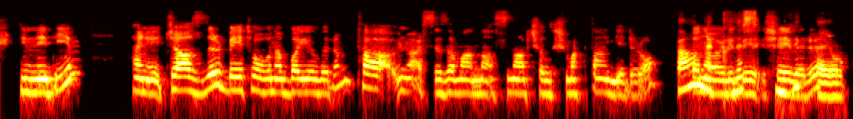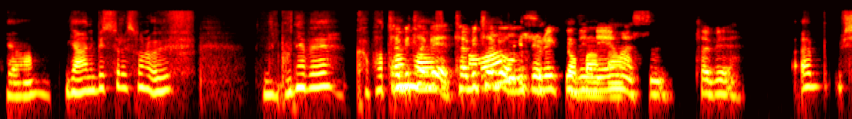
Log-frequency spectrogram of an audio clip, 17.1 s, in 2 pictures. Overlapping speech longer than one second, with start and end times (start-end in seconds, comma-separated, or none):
6.8-8.4, 12.4-14.8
